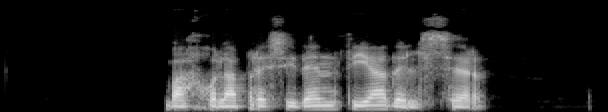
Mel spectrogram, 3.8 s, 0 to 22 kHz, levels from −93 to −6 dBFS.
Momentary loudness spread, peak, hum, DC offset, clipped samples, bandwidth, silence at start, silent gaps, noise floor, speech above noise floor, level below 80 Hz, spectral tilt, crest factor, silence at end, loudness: 4 LU; -4 dBFS; none; under 0.1%; under 0.1%; 12 kHz; 1.05 s; none; under -90 dBFS; over 68 dB; -76 dBFS; -5 dB/octave; 20 dB; 0.8 s; -23 LUFS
